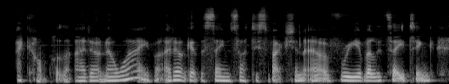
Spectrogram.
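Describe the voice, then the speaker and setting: The speaker has a Manchester accent. The pace is fairly quick. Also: woman. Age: 50s. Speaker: osteopath. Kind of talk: casual interview.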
